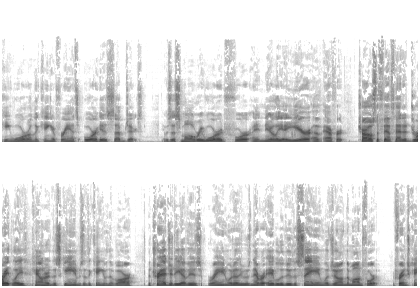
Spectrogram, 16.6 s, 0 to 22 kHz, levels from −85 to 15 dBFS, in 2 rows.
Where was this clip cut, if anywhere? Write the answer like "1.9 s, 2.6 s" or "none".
none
